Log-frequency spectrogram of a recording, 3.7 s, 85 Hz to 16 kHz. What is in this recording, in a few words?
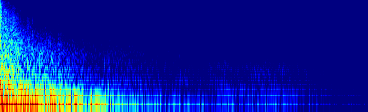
Weapons Cannon 73mm Gun; DCS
